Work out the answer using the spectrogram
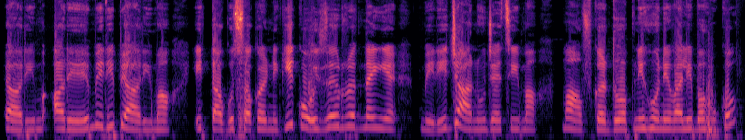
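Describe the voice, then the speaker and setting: A man's voice: high voice, moderate pace, few pauses, darkish tone, no room sound, close to an everyday voice. A man voicing a lovesick young ghost groom in a cartoon, coaxing and sweet-talking. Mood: pleading.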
